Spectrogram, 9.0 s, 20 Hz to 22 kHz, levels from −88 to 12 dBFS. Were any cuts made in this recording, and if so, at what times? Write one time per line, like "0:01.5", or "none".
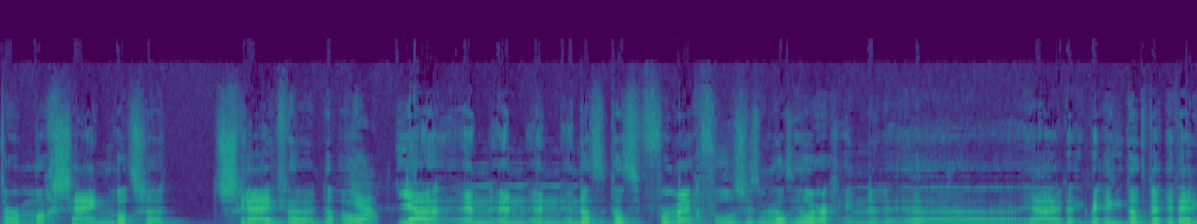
0:02.8
0:07.9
